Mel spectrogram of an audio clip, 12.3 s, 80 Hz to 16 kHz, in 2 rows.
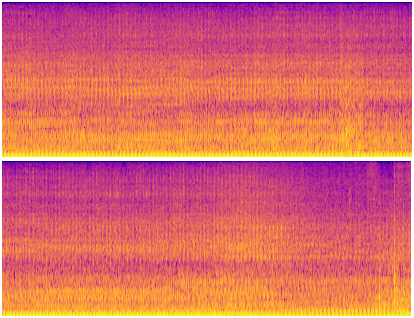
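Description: Komatsu PC27MR mini excavator's diesel engine running steadily at idle, its note shifting slightly about nine seconds in.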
